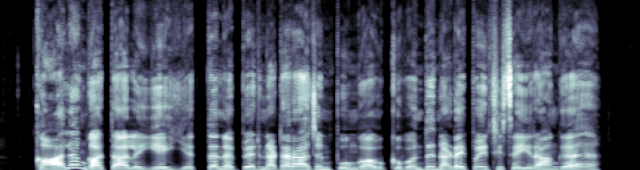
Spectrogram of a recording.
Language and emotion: Tamil, surprised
